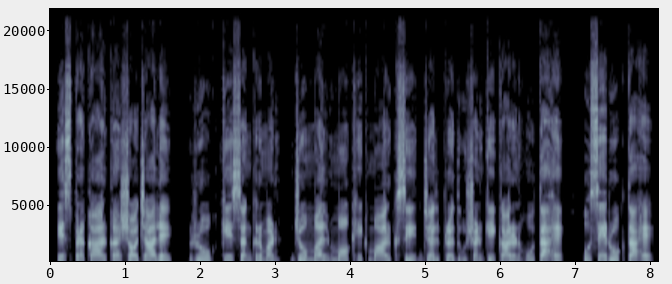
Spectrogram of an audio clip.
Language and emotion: Hindi, neutral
